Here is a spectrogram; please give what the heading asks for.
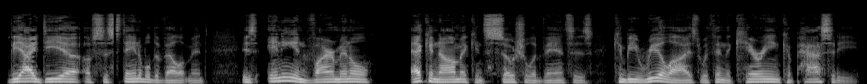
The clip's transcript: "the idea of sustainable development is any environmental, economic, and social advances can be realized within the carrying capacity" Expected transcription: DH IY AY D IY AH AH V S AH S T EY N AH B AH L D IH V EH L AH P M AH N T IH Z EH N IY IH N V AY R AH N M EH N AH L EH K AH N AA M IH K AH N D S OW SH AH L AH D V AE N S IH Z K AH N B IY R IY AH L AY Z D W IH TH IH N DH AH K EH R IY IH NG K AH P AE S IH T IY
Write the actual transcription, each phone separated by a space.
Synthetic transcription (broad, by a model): DH IY AY D IY AH AH V S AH S T EY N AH B L D IH V EH L AH P M AH N T IH Z EH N IY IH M V AY R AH N M EH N L EH K AH N AA M IH K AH N S OW SH L AH D V AE N S IH Z K AH N B IY R IY AH L AY Z D W IH TH IH N DH AH K EH R IY IH NG K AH P AE S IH T IY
